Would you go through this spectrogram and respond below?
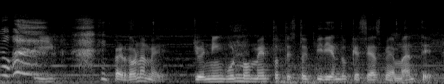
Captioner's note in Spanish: solloza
